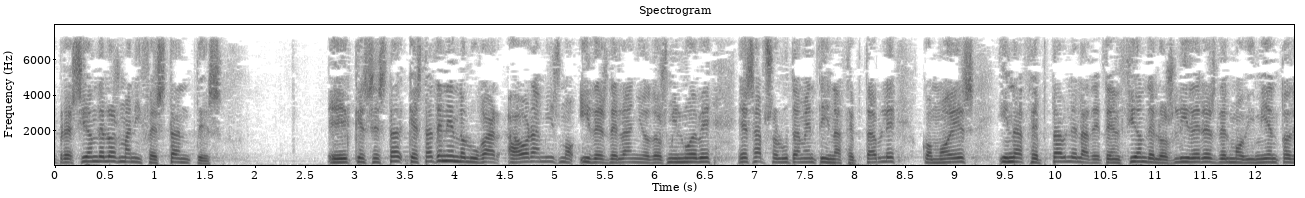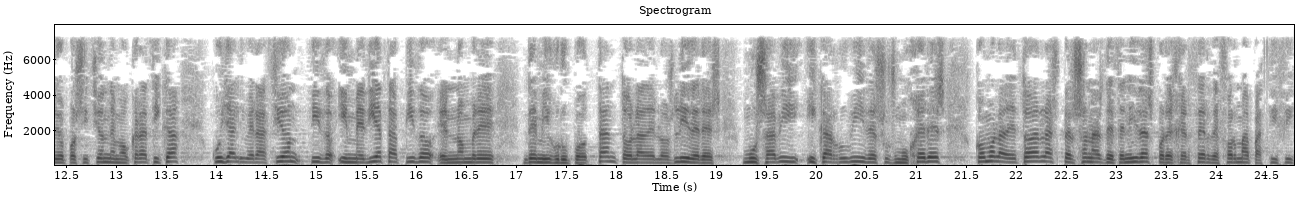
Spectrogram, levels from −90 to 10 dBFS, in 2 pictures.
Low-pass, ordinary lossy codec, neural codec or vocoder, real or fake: 7.2 kHz; MP3, 64 kbps; none; real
